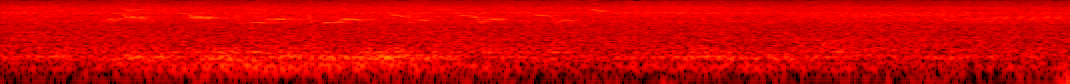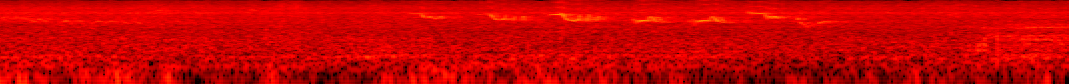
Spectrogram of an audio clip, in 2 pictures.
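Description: Small bird chirping outdoors in two quick runs of short high notes, one near the start and another about seven and a half seconds in, over a steady low background rumble.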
